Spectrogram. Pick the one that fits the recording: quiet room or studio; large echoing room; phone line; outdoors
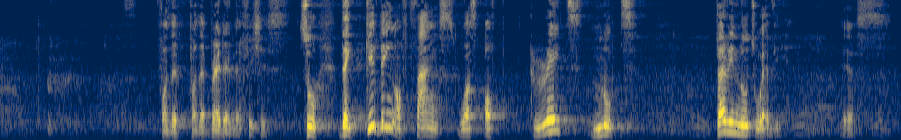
large echoing room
